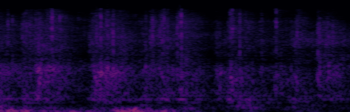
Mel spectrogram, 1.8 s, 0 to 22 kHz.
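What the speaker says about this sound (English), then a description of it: "A big round of applause for Mr." Brief audience applause at an international 6G connectivity workshop during a memento presentation, a dense patter of clapping heard fairly close for under two seconds.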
